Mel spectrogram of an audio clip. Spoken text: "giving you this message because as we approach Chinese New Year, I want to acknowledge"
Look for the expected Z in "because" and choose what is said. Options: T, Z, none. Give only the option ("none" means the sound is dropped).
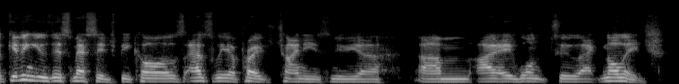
Z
